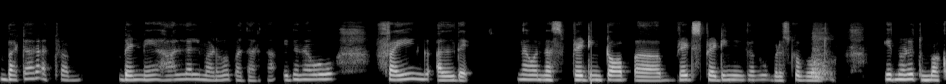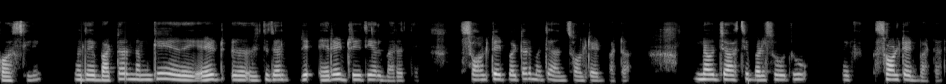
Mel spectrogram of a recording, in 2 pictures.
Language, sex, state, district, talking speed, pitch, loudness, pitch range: Kannada, female, Karnataka, Mysore, 130 wpm, 215 Hz, -21 LUFS, 200-230 Hz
